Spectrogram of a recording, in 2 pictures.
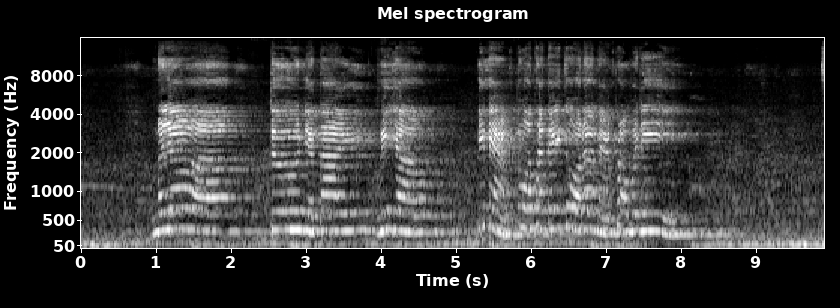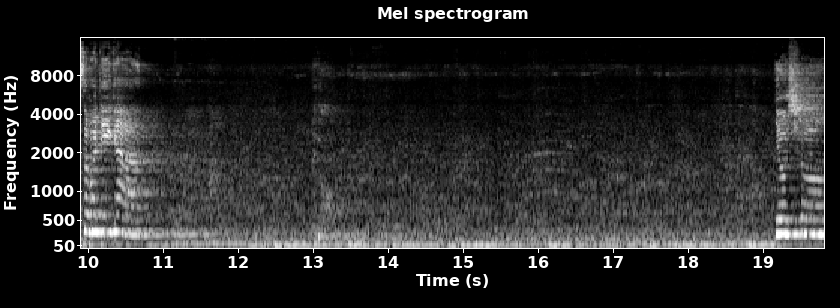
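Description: Young women sing together through loudspeakers in a large echoing hall.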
